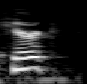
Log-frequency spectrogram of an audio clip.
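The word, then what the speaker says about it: חִירִק: places in hebrew so the heric is a normal i and i'm going to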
